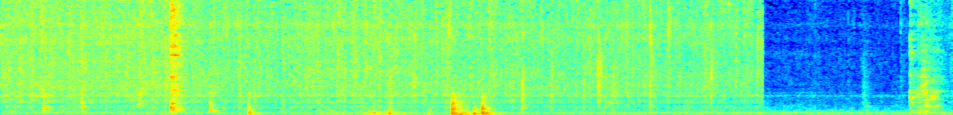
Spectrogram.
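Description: Drumsticks and potatoes deep-fry in hot oil, close and loud, with a steady sizzle broken by stirring clinks and scrapes of a utensil. The sizzle briefly softens near the end, then returns.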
